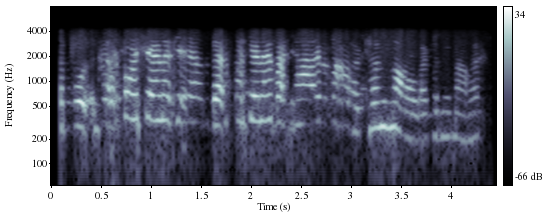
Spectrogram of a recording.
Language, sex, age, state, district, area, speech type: Sindhi, female, 18-30, Madhya Pradesh, Katni, urban, conversation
